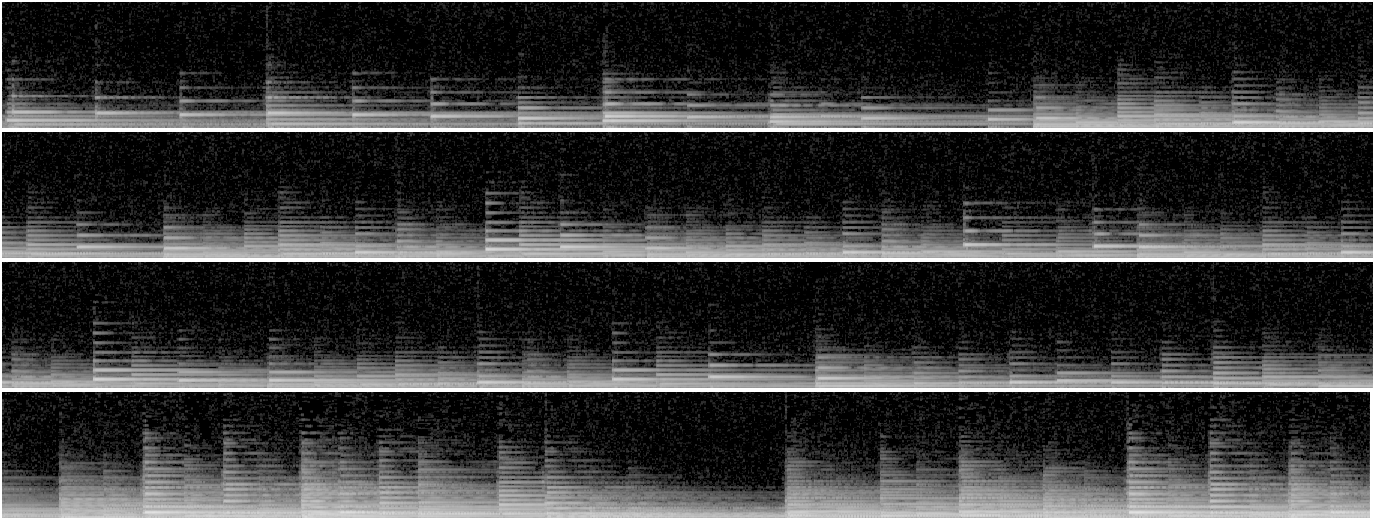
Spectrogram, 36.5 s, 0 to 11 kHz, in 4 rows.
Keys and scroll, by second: 6.4 space, 9.4 space, 9.7 space, 10.6 space, 10.7 space, 13.3 space, 13.9 space, 15.6 space, 15.9 space, 18.4 space, 21.2 space, 23.5 space, 27.8 space, 28.8 typing, 30.4 space, 32.0 space, 34.3 space, 35.1 ctrl+-, 35.8 space.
